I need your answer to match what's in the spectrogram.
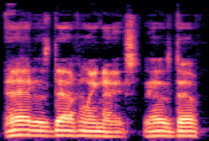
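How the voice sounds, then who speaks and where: A man's voice: lowish voice, fairly quick. A man casually touring a house on camera, admiring the rooms and chatting with viewers. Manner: relaxed, admiring, talks to viewers as y'all. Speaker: home tour vlogger. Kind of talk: casual walkthrough chat.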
